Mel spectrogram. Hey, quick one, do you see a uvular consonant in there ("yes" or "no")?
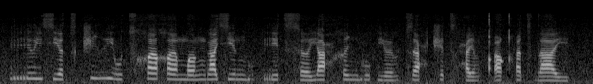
yes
